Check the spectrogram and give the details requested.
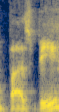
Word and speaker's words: Busby: a bus b no it has the z sound you had it right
